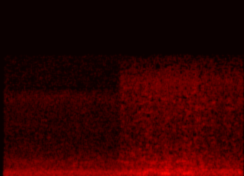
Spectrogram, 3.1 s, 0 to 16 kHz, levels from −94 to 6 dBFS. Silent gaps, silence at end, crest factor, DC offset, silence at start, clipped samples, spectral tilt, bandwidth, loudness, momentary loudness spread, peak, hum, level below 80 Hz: none; 0 s; 16 dB; under 0.1%; 0.05 s; under 0.1%; -3 dB/octave; 11.5 kHz; -61 LUFS; 8 LU; -46 dBFS; none; -78 dBFS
